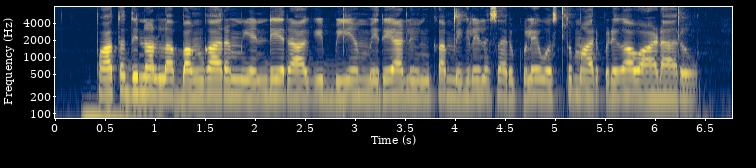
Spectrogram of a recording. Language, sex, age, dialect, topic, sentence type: Telugu, female, 18-24, Southern, banking, statement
